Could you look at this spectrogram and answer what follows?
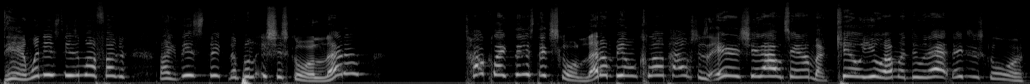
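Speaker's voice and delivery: high-pitched incredulous squeal of a voice; mock disbelief. Commentator voices someone baffled at the police, high-pitched mock disbelief.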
